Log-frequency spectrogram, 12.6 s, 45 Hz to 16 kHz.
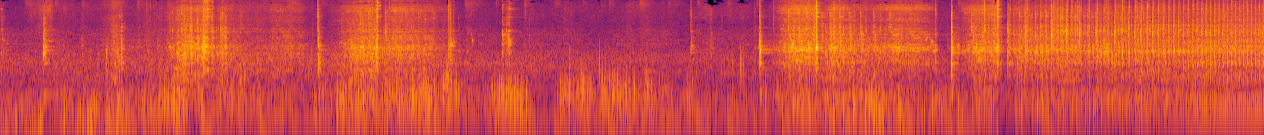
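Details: Vintage Flymo hover mower, governor spring shortened to run about 3,700 rpm, kill switch fixed, cutting frozen grass in snow: high buzzy two-stroke rises and sags under grass load but keeps pulling; normal running.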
